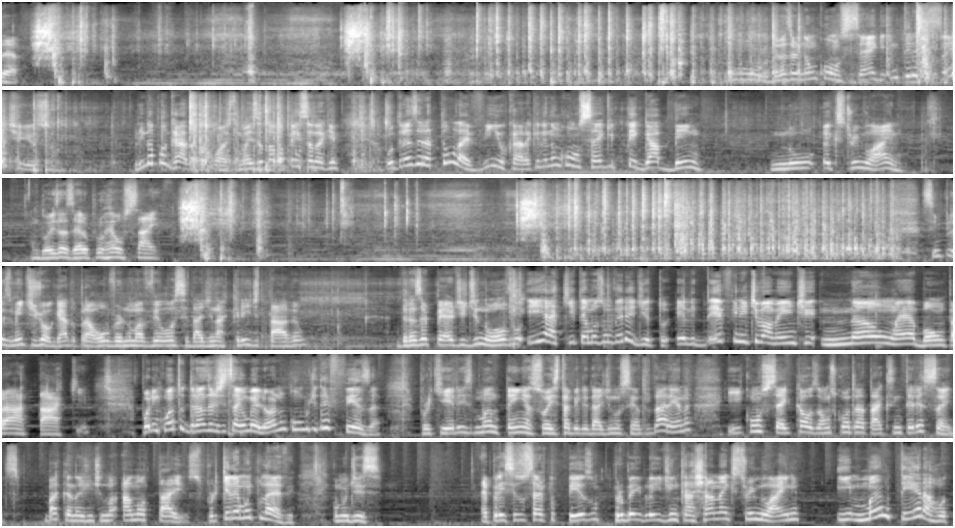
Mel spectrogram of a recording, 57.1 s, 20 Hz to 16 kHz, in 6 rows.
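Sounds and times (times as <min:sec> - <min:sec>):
background music: 0:00.0 - 0:57.0
spinning top launch burst: 0:00.3 - 0:00.8, 0:20.8 - 0:21.4
spinning tops clicking and clattering: 0:00.3 - 0:02.2, 0:24.2 - 0:28.0.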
